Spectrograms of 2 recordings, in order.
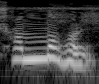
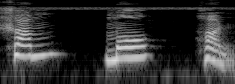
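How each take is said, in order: First: Said in the usual way. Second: "সম্মোহন" very slowly as সম, মো, হন; long pauses between the three syllables of "সম্মোহন"; broken into syllables. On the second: Shown as a demonstration. Teacher showing how the word splits, "সম্মোহন" syllable by syllable. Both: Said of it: "যদি ভেঙে ভেঙে বলো".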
